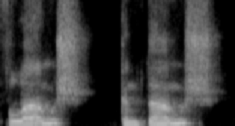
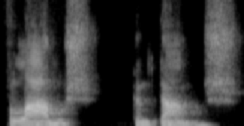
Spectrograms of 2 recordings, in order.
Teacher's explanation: but in the preterite, it's the open a, right? Falamos, cantamos, okay?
